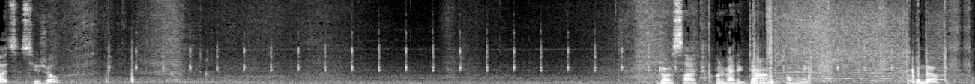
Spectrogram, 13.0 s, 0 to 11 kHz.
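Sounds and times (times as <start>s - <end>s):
car engine idling: 0.0s - 13.0s
hazard light flasher ticking: 1.4s - 8.4s.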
